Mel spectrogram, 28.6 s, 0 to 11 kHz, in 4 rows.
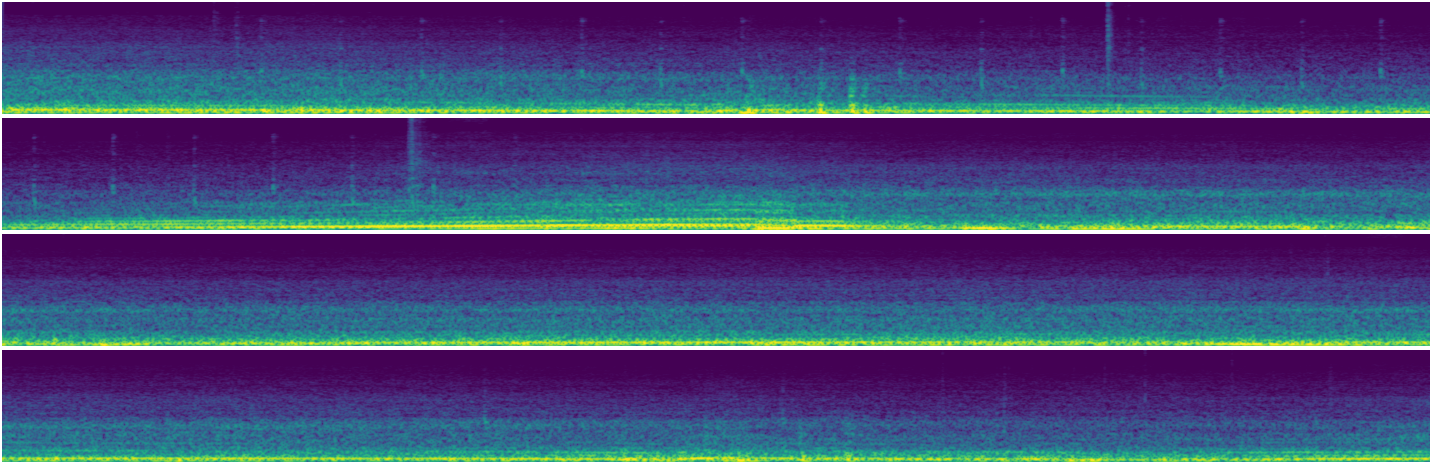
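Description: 2019 Audi RS3's turbocharged 2.5-litre inline-five engine and exhaust heard from inside the cabin while driving. The revs fall, climb steeply about eight to eleven seconds in, hold steady through a long cruise, and rise again near the end, with a few sharp exhaust pops.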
